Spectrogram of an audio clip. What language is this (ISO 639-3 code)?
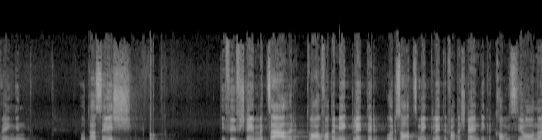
gsw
